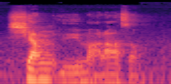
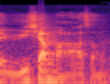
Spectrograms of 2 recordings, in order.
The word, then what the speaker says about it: 香鱼马拉松: 那我就说，那我在二零一六年我就说，那我为什么不办一个叫做香鱼马拉松？啊，当年还有很多人念成鱼香马拉松，就就是我我莫名其妙，不重要。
